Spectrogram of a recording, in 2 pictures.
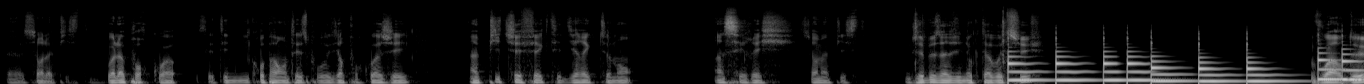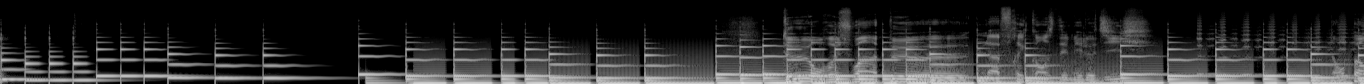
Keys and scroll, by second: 2.0 Delete, 8.6 1, 9.2 Return, 14.1 2, 14.4 Return.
